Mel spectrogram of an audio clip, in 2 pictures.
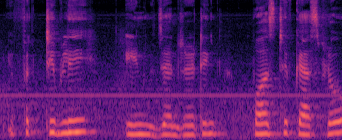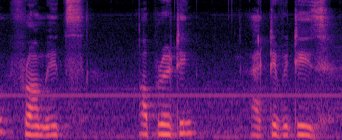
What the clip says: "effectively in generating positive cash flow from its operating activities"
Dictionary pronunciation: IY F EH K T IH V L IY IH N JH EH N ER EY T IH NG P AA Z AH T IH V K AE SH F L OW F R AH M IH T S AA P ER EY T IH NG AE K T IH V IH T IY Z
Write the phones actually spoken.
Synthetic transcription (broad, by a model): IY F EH K T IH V L IY IH N JH EH N ER EY T IH NG P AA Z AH T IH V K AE S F L OW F R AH M IH T S AA P ER EY T IH NG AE K T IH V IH T IY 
